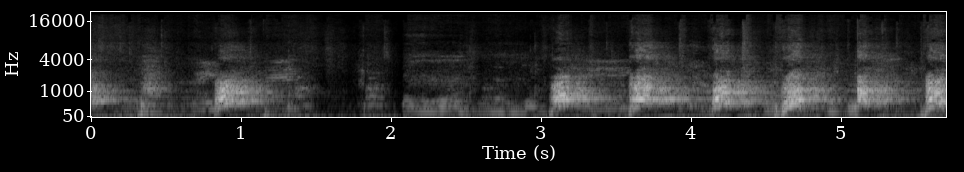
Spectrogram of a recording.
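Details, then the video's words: German Shepherd on full alert as cattle drink at its water tank, barking loudly: Marathi speech at first, then steady harsh barks roughly every half second. "German Shepherd Goes CRAZY Barking!"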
